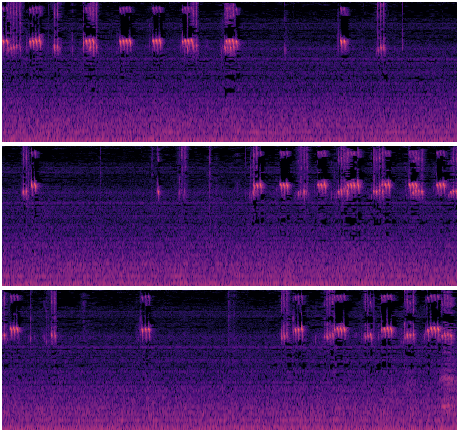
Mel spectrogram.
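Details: Male Gryllus pennsylvanicus crickets fighting each other: clustered high pulsed chirps in fast irregular runs, bursts of several per second separated by short quiet gaps, continuing for about twenty seconds.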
